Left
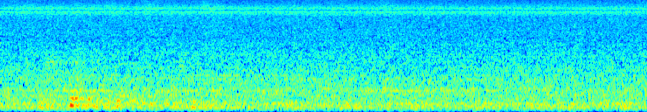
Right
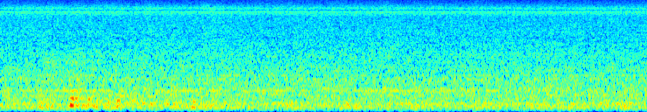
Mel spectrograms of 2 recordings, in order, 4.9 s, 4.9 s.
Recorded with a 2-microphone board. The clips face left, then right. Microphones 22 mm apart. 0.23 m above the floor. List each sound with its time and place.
0.3 s laughter: 10° right (ahead or behind), 2.5 m; by 1.6 s 30° right (ahead or behind), 3.5 m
